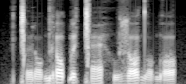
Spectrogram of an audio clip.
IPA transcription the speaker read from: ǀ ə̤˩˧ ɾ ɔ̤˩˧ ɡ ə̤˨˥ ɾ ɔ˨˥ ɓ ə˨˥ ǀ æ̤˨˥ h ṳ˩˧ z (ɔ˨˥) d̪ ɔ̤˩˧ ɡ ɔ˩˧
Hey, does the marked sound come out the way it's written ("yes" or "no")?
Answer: yes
